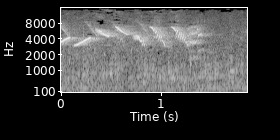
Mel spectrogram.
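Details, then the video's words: Papa-capim or double-collared seedeater in 'Tui Tui Zel Zel' song, a teaching recording for young birds: loud rising whistle followed by quick high slurred notes that trail off softly. "Papacapim Tui Tui Zel Zel Canto FIBRA para Encarte"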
